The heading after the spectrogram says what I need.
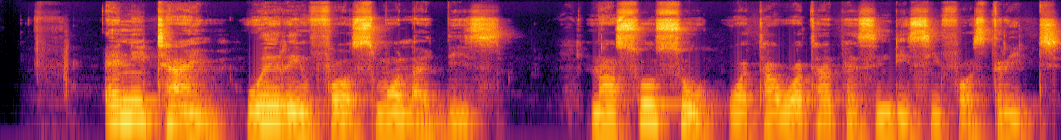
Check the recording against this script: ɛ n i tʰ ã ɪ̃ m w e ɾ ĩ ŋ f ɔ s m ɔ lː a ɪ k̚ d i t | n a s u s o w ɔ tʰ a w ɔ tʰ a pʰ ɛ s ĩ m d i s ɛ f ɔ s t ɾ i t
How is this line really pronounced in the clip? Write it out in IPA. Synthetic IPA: ɛ n i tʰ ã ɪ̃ m w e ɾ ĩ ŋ f ɔ s m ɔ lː a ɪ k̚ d i s | n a s o s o w ɔ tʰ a w ɔ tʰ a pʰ ɛ s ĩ n d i s i f ɔ s t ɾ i t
